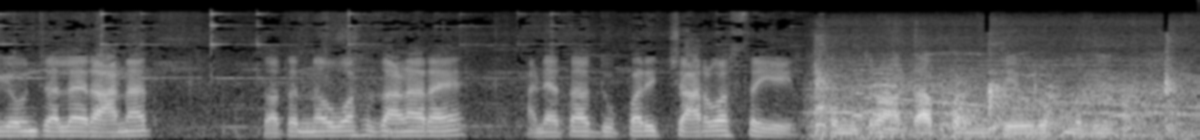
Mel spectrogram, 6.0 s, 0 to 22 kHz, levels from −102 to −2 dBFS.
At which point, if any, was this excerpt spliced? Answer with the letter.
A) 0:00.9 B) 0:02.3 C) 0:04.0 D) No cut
C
